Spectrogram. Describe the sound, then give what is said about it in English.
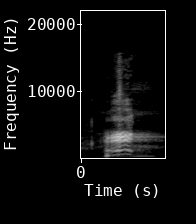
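One small, quick sneeze, fairly soft, a sharp burst that trails off in under a second with no talking around it. “Oh, excuse me. Oh, bless you.”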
